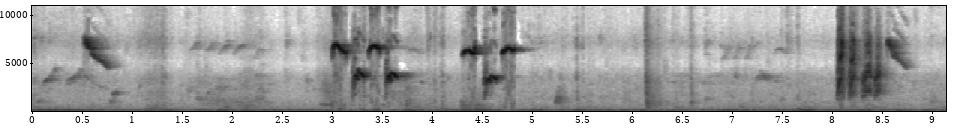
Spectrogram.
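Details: Cinereous tit calls used as therapy and a lure to set other birds calling: sharp high whistled chips in three short bursts, each of four to six quick notes, over a low steady background hum.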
